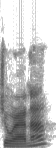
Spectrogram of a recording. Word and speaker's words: Johannah: Johannah, it is pronounced Johannah. It's spelled a little different, so it's just Johannah.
